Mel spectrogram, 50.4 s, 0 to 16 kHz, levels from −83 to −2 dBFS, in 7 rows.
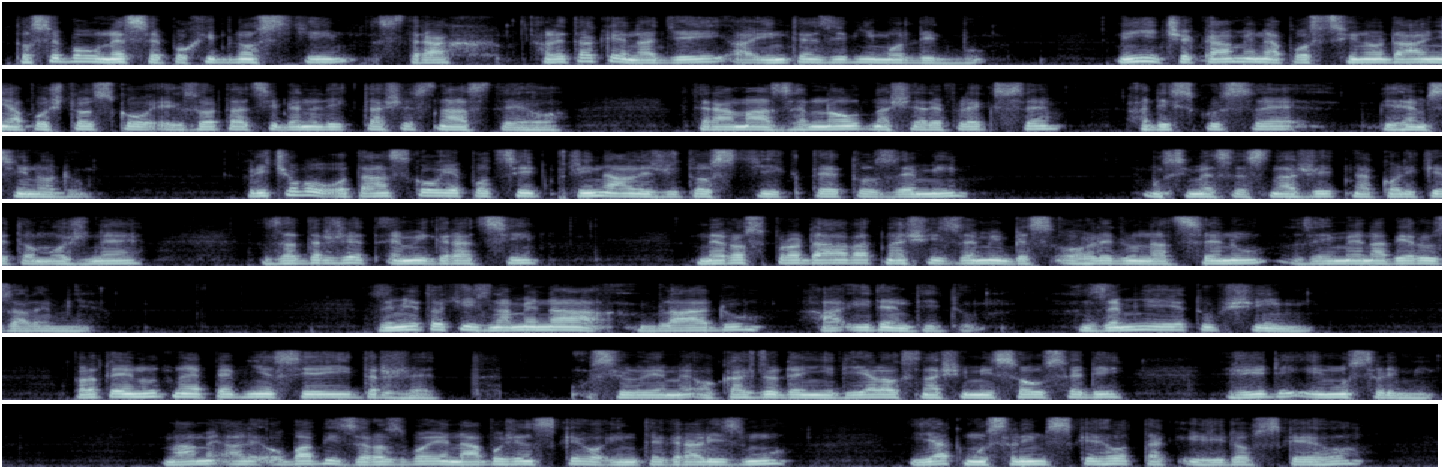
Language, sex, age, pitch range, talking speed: Czech, male, 50-69, 110-125 Hz, 115 wpm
